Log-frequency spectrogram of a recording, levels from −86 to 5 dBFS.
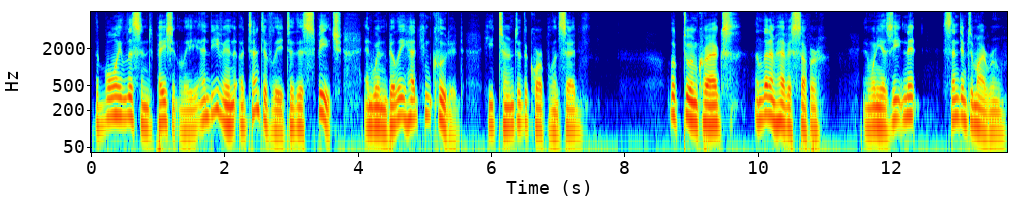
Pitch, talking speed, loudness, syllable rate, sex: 120 Hz, 190 wpm, -18 LUFS, 5.8 syllables/s, male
